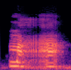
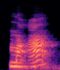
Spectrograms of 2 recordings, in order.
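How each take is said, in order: First: The pitch dips low and then rises. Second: The pitch rises from middle to high. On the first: It means house. "falling rising tone" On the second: It means hemp. "to rising tone"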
